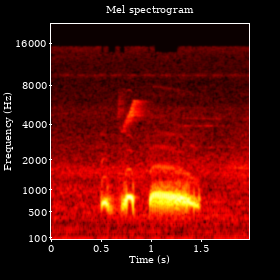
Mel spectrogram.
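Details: Female spotted dove call, used to stimulate decoy males and train them to respond quickly: two short low coos, then one long, slightly wavering coo falling at the end, all mid-low and mellow, over quiet background.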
